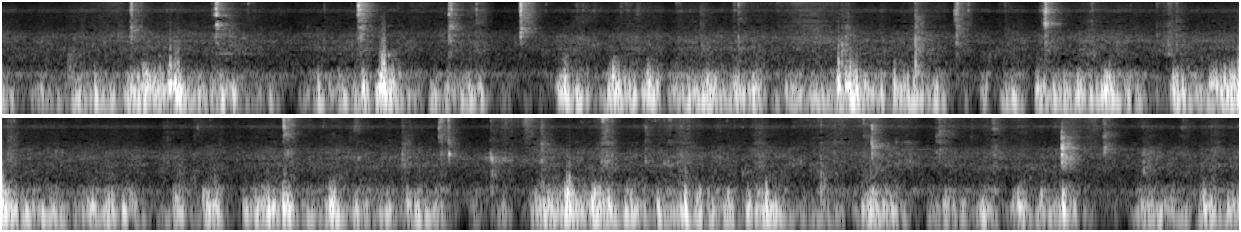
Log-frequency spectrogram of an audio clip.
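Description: Close-up chewing of food, an irregular run of low, wet mouth sounds, with sharp clicks of chopsticks against the dishes scattered among them.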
